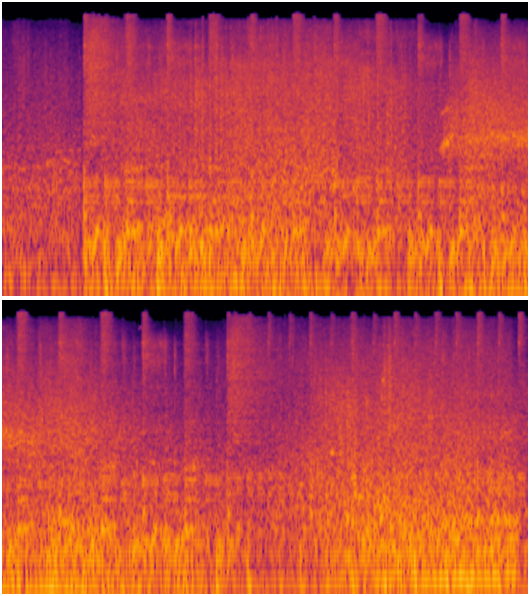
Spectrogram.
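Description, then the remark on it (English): Heavy hurricane rain pours down in a dense, continuous roar, with deep rumbling thunder rolling underneath and a louder crash of wind and rain swelling partway through. No one speaks. “The hurricane is back!”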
